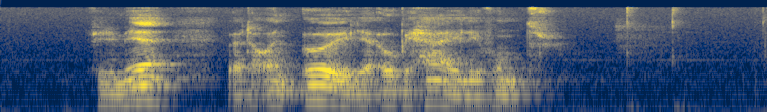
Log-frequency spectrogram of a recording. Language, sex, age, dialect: Faroese, male, 36-60, Norðurstreymoy/Eysturoy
